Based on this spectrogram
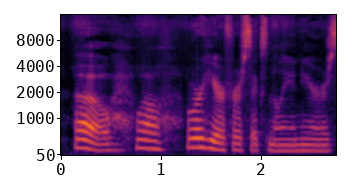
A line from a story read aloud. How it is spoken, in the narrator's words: sighed Milo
